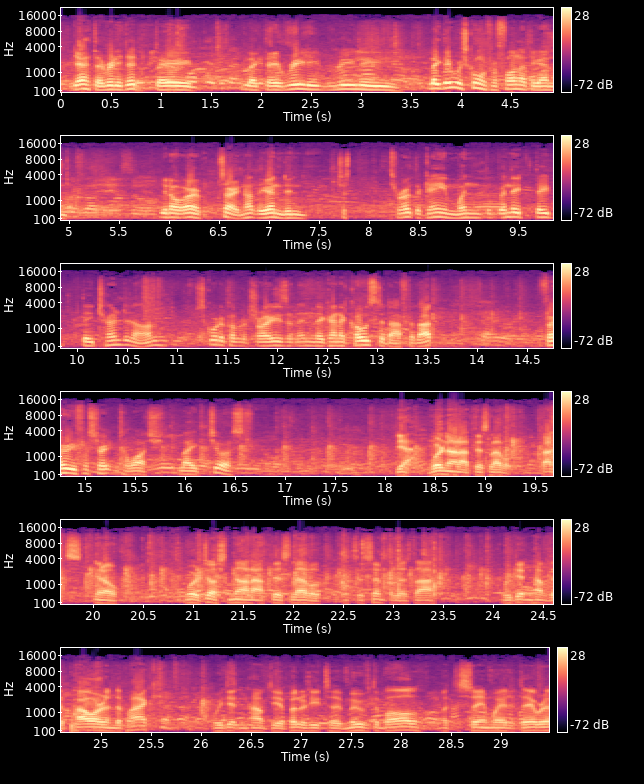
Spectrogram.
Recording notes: give their thoughts in the post match press conference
